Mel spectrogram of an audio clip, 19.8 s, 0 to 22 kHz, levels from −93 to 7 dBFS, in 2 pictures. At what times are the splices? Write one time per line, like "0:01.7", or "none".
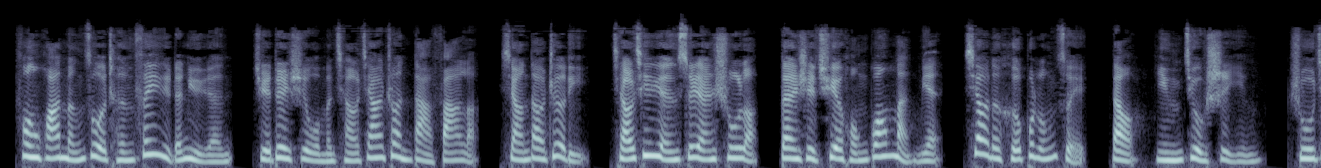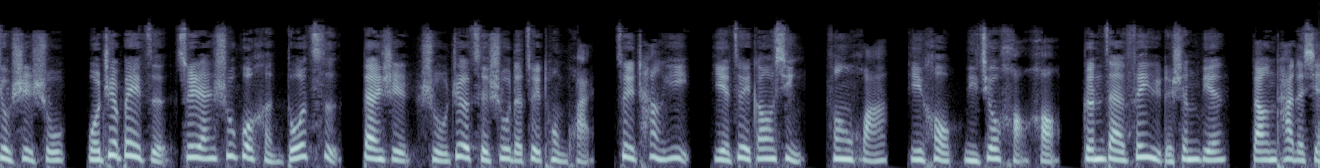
none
